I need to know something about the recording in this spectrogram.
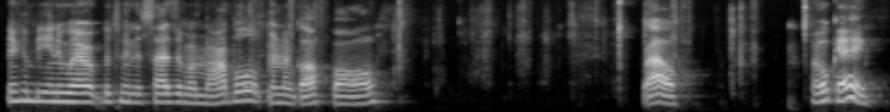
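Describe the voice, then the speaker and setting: A woman's voice: fairly low pitch, steady tone, a little slow. A woman hosting a casual livestream, playful and informal, chatting and reading stories aloud. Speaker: host of a livestream.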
